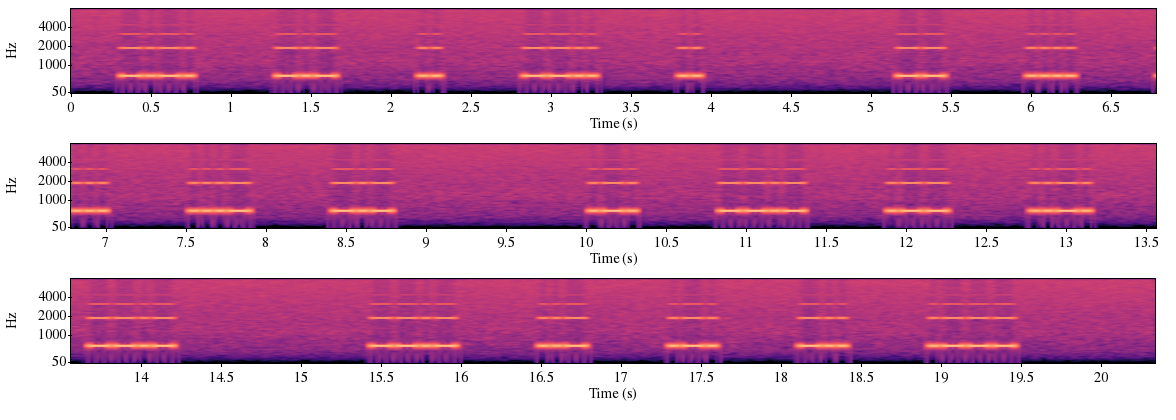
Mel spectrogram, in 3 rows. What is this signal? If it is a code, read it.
Morse code, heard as a keyed tone, machine-sent, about 30 wpm, spaced as for 13 wpm, 630 Hz. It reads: CKIZI MHSVK RQWFQ QURDJ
